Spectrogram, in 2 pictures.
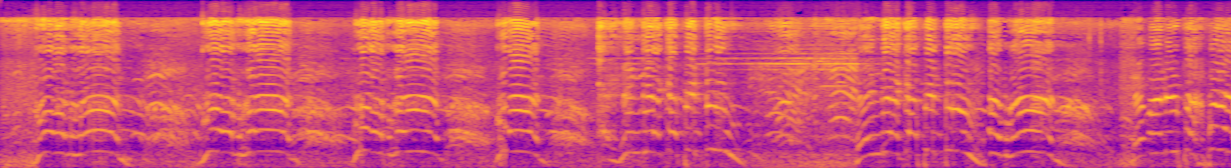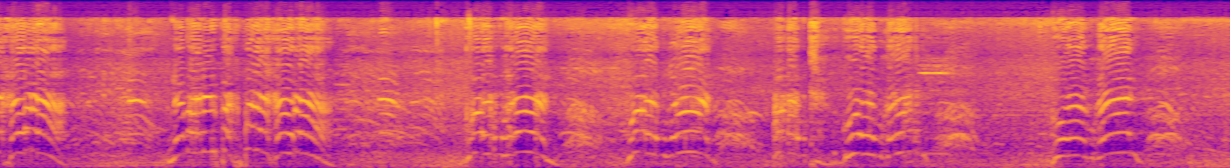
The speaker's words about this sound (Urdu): مظاہرین نے اس موقع پر نعرہ‌بازی بھی کی.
